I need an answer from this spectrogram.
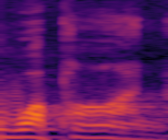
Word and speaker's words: Waupun: Fond du Lac Wisconsin a little town called Waupun the only reason I remember how to pronounce it is because it's like please pass the gray Poupon you know that's how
